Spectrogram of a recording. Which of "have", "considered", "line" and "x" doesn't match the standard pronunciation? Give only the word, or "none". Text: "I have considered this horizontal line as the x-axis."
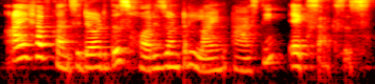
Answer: none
